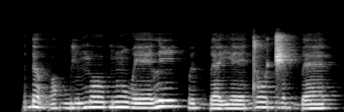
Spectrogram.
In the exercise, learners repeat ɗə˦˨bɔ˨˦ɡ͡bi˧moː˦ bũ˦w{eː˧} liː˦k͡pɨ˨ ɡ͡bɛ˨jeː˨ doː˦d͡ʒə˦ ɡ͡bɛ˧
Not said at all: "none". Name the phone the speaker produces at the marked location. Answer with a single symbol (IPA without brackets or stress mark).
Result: eː˧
